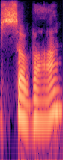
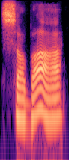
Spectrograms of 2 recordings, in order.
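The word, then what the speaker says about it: צָבָא: It's pronounced um savah.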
